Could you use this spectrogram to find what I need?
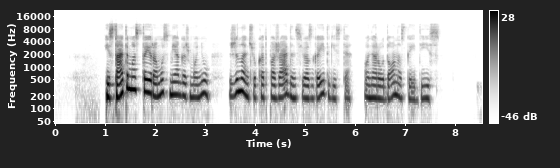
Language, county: Lithuanian, Vilnius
